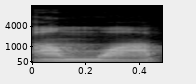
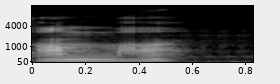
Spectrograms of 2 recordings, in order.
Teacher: if the W is being dropped out, then the space that the W used to fill will be filled instead by an echo of the preceding consonant. So amwa becomes amma.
